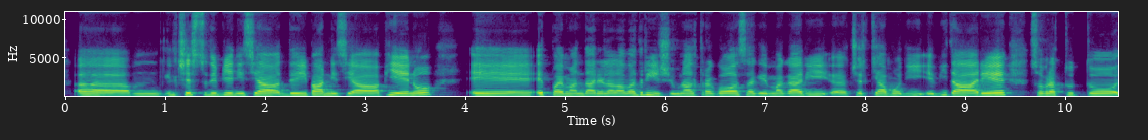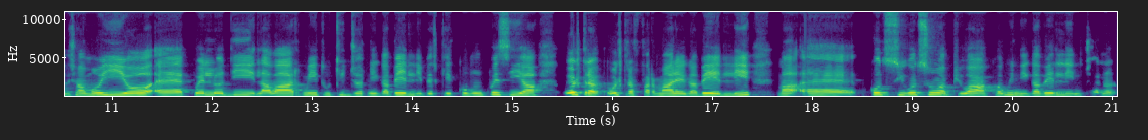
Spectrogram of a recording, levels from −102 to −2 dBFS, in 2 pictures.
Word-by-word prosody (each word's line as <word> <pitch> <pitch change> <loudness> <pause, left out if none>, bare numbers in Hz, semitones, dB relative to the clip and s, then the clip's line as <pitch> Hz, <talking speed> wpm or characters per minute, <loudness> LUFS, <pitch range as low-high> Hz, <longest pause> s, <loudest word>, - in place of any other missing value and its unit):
ehm, 195 -3 0
il 220 0 -9
cesto 235 +1 0
dei 230 0 -2
pieni 215 -2 -1
sia 215 -2 +2
dei 215 +2 +1
panni 220 -4 +1
sia 200 -1 +2
pieno 235 +4 +2 0.3
e 205 -3 0
e 250 - +4
poi 215 -3 +1
mandare 205 -1 -2
la 200 - -2
lavatrice. 210 +1 -2
Un'altra 220 +3 -4
cosa 230 0 0
che 210 0 -3
magari, 215 0 -2
ehm, 195 -1 -3
cerchiamo 215 +1 -4
di 205 +1 -11
evitare, 215 +3 +3 0.2
soprattutto 215 -1 -1
diciamo 205 +4 -2
io, 230 0 +4
è 210 +1 0
quello 230 0 0
di 230 +2 -6
lavarmi 215 +3 +2
tutti 225 +1 -12
i 210 - -11
giorni 215 +1 -6
i - - -8
capelli, 210 -1 0
perché 200 - -7
comunque 220 +4 -1
sia, 225 -4 0 0.3
oltre 260 -3 +6
oltre 220 -1 -1
a - - -12
far 205 -1 -7
male 210 0 +2
ai 195 - -1
capelli, 205 +2 +3 0.3
ma, 225 0 -1
ehm, 210 -2 -1
cons 255 -1 +2
si 250 -3 -5
consuma 260 0 +2
più 210 -4 -3
acqua, 205 -2 0
quindi 225 -3 -5
i - - -11
capelli, 220 -1 -1
cioè 195 - -12
non 195 -1 -9
215 Hz, 165 wpm, -23 LUFS, 205-230 Hz, 0.3 s, oltre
